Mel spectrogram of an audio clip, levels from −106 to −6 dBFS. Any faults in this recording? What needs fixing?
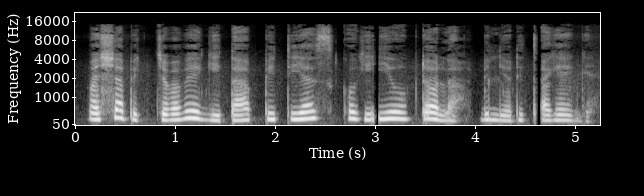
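AAC frame loss with muting leaves two soft-edged holes in the speech, at 2.96 to 3.04 s and 4.60 to 4.66 s. The lost frames are zeroed, so the sound fades out and back in. The gaps fit runs of 10 ms frames, likely from low-delay AAC. Prevent it with packet loss concealment or forward error correction on the link.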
